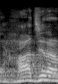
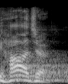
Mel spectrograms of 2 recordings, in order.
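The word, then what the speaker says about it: Hajar: একটা ভুল ধরায় দি ভালোবাসার সাথে হাজেরা নাই। নাম হচ্ছে বিবি হাজার। না আমি আপনার ভুল ধরাছি ভালোবাসার সাথে। এটা কোন অপমান নয়। আমরা বলি বিবি হাজ। না উচ্চারণটা হচ্ছে বিবি হাজার।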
